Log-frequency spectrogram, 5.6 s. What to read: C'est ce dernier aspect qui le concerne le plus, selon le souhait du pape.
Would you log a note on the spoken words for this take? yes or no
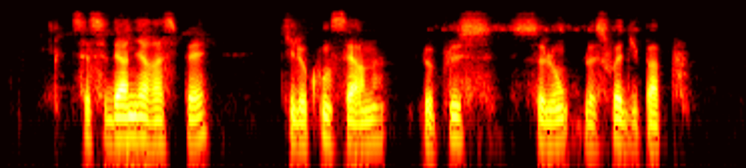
no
